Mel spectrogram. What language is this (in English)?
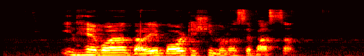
Persian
